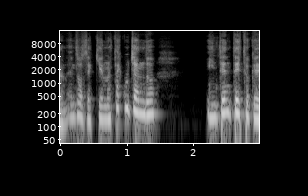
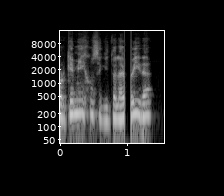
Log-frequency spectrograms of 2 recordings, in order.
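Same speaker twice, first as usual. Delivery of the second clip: normal talking voice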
